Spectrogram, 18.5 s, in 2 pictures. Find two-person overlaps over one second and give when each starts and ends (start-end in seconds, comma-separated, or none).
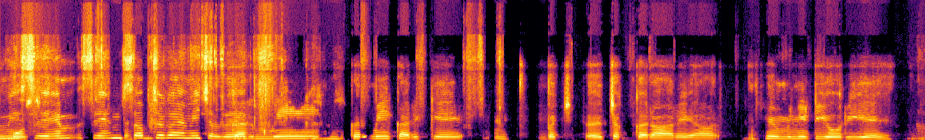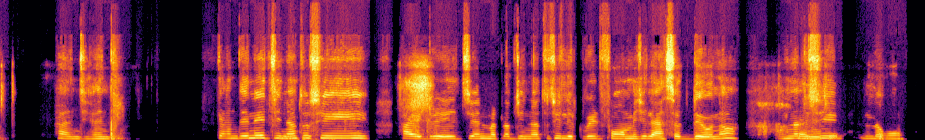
none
